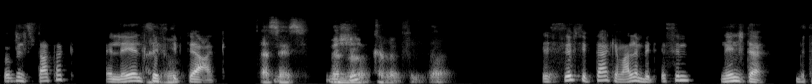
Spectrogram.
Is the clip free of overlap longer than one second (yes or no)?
yes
